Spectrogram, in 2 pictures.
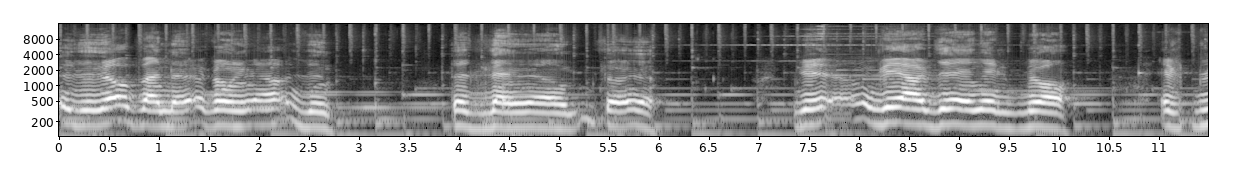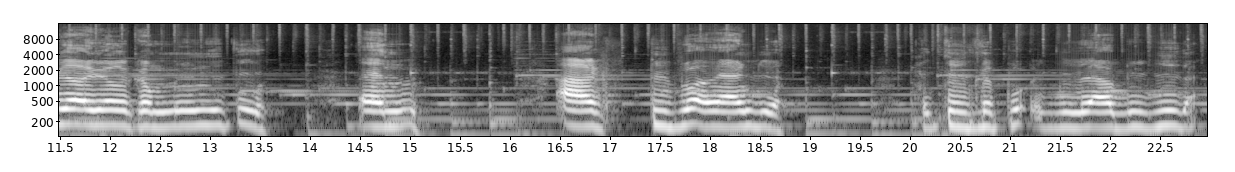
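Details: Dysarthria in a 23-year-old Samoan man with cerebral palsy, which he says means parts of his brain don't work well: dysarthria (cerebral palsy).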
